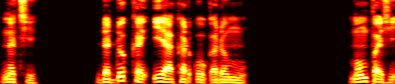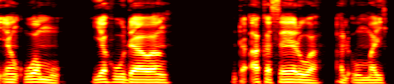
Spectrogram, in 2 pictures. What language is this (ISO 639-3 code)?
hau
